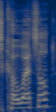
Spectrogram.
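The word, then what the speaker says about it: Koe Wetzel: With apparently, and I think I mispronounced his name when we did the actual announcement at 8 a.m. I called it Coe Wetzel. It's Coe Wetzel.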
